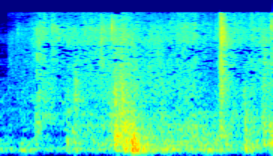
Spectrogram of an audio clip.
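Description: Faint handling and shuffling noises from work at a grape vat, with a sharp knock near the end.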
